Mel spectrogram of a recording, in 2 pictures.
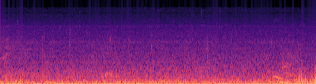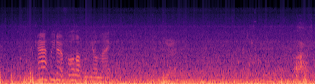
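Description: Hot tub jets running: a steady pump-motor hum under churning, bubbling water close to the microphone. About six seconds in, a voice makes short high-pitched sounds for two or three seconds.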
